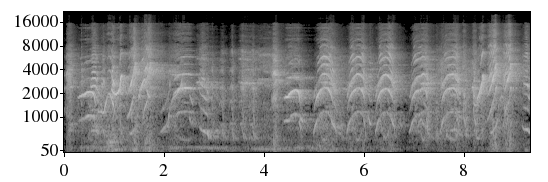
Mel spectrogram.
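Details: Three pet male ringneck parakeets playing on house stairs: a steady chorus of screechy, arched chattering calls with strong overtones, repeated in overlapping bursts throughout.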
